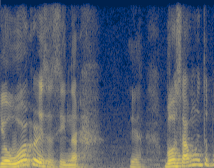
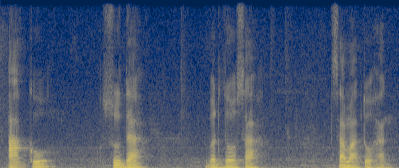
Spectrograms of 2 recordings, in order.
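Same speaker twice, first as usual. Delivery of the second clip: much lower and soft, slow with pauses on "Aku sudah berdosa sama Tuhan"; humble confession; 6 semitones lower, 5 dB quieter, slower than usual. Shown as a demonstration. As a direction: confess it quietly, word by word. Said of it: "Lihat nggak bedanya?". (pengakuan rendah hati, pelan dan lirih)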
